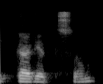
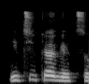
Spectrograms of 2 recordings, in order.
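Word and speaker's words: 一ヶ月: তাহলে এই জিনিসগুলোর উচ্চারণটা একটু ভিন্ন, যেমন হচ্ছে ইচিকা গেতসু হওয়ার কথা, তো ইচিকা গেতসু না হয়ে হচ্ছে হচ্ছে ইক্কা গেতসু।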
